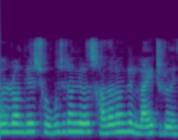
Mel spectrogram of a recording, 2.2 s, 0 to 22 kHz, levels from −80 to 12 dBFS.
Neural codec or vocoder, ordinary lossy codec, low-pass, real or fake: none; AAC, 32 kbps; 7.2 kHz; real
